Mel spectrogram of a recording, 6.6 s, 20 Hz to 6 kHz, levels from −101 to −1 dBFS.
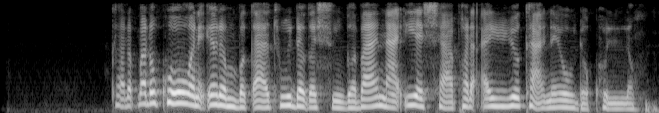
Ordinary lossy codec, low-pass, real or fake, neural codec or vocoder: none; 5.4 kHz; fake; codec, 16 kHz, 4 kbps, FunCodec, trained on LibriTTS, 50 frames a second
